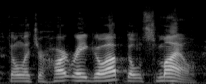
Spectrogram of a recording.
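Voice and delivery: ordinary talk, nothing marked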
